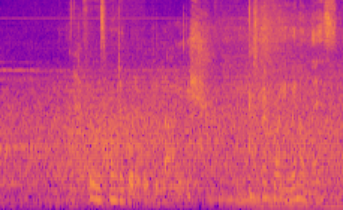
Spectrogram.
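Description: A young woman talks calmly up close.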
